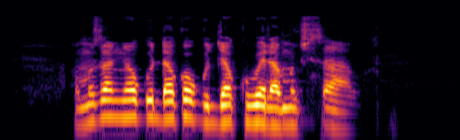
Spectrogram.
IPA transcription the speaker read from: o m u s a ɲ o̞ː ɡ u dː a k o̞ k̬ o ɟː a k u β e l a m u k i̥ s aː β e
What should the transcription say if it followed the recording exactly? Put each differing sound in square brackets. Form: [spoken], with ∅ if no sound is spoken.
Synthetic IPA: o m u [z] a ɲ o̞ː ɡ u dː a k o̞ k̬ [u] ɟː a k u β e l a m u [c] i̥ s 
